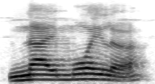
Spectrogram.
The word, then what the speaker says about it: Niemöller: um, this excerpt, these short lines from Martin Niemöller. I don't know if Martin I've got his Niemöller. name wrong, correct.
